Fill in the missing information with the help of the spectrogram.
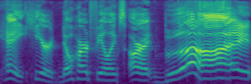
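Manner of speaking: hammed-up cheery good guy. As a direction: sound like a nice boy, building to a long loud goodbye. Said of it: "good guy voice he does".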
